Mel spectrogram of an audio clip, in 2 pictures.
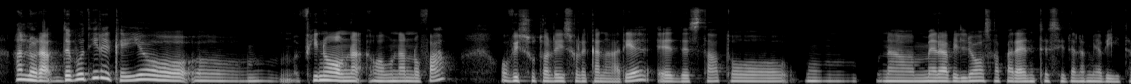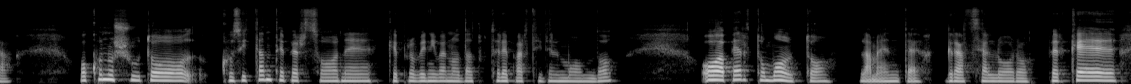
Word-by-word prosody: Allora 200 Hz, -7 st, +6 dB
devo 210 Hz, +8 st, +3 dB
dire 290 Hz, +1 st, +1 dB
che 185 Hz, -, -3 dB
io 215 Hz, +5 st, +3 dB
ho, 190 Hz, -6 st, +3 dB, 0.5 s
uhm, 155 Hz, 0 st, -8 dB
mhmm, 175 Hz, -5 st, -12 dB
fino 195 Hz, +4 st, +3 dB
a -, -, +8 dB
una 165 Hz, -1 st, +2 dB
a 160 Hz, +1 st, -3 dB
un 155 Hz, +1 st, 0 dB
anno 155 Hz, -1 st, 0 dB
fa, 175 Hz, -, -4 dB, 0.4 s
ho 180 Hz, -, -4 dB
vissuto 170 Hz, -1 st, -2 dB
alle 155 Hz, 0 st, 0 dB
isole 150 Hz, -1 st, -4 dB
Canarie 155 Hz, +9 st, -1 dB
ed 145 Hz, -1 st, -3 dB
è 140 Hz, -, 0 dB
stato 150 Hz, 0 st, -4 dB
un 155 Hz, -2 st, -8 dB, 0.2 s
una 155 Hz, -1 st, -2 dB
meravigliosa 155 Hz, +1 st, 0 dB
parentesi 150 Hz, 0 st, -2 dB
della 145 Hz, +1 st, -4 dB
mia 145 Hz, -1 st, -3 dB
vita. 135 Hz, 0 st, -7 dB, 0.7 s
Ho 185 Hz, -, 0 dB
conosciuto 190 Hz, -5 st, +2 dB
così 175 Hz, +1 st, -4 dB
tante 210 Hz, -1 st, 0 dB
persone 165 Hz, -2 st, -3 dB
che 165 Hz, -, -4 dB
provenivano 160 Hz, -1 st, -2 dB
da 150 Hz, +1 st, -3 dB
tutte 155 Hz, +3 st, -9 dB
le 165 Hz, -1 st, +1 dB
parti 155 Hz, 0 st, -6 dB
del 155 Hz, +1 st, -4 dB
mondo. 150 Hz, +3 st, -4 dB, 0.8 s
Ho 210 Hz, 0 st, +8 dB
aperto 210 Hz, -1 st, +4 dB
molto 160 Hz, -6 st, +1 dB, 0.2 s
la 70 Hz, -1 st, -1 dB
mente 145 Hz, -, -3 dB
grazie 150 Hz, 0 st, -1 dB
a -, -, -1 dB
loro 145 Hz, -2 st, -3 dB
perché, 175 Hz, +1 st, +5 dB
160 Hz, 140 wpm, -22 LUFS, 150-180 Hz, 0.8 s, a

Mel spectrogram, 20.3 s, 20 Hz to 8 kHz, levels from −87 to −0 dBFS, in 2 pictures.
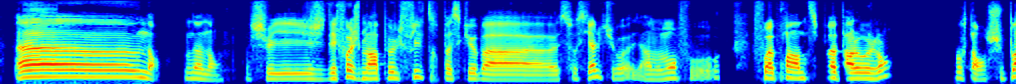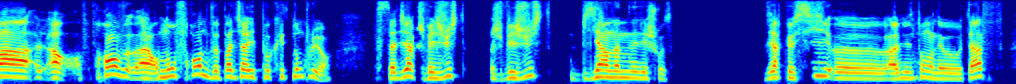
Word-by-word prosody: Heu, 195 Hz, 0 st, +6 dB
non, 175 Hz, -, -5 dB, 0.3 s
non, 155 Hz, -1 st, -6 dB
non. 125 Hz, -3 st, -12 dB, 0.3 s
Je 140 Hz, -, -15 dB
suis 145 Hz, 0 st, -5 dB
je 135 Hz, -1 st, -8 dB
des 155 Hz, +2 st, -3 dB
fois, 195 Hz, -, +1 dB
je 160 Hz, -, -9 dB
mets 155 Hz, -, -1 dB
un 150 Hz, -, +4 dB
peu 165 Hz, +3 st, -10 dB
le 165 Hz, -, -7 dB
filtre 190 Hz, +3 st, -11 dB
parce 145 Hz, -3 st, -7 dB
que, 150 Hz, -, -7 dB
bah, 130 Hz, -2 st, 0 dB
social, 170 Hz, +8 st, -5 dB
tu 145 Hz, -, -14 dB
vois, 145 Hz, -11 st, -12 dB
il 80 Hz, -, -20 dB
y -, -, -17 dB
a -, -, -12 dB
un 130 Hz, -, -8 dB
moment 140 Hz, +5 st, -6 dB
faut 175 Hz, +2 st, -19 dB, 0.3 s
faut 170 Hz, -, -2 dB
apprendre 160 Hz, +1 st, +2 dB
un -, -, -10 dB
petit 155 Hz, -, -11 dB
peu 175 Hz, -, +3 dB
à -, -, +2 dB
parler 155 Hz, -1 st, +4 dB
aux 155 Hz, -1 st, -2 dB
gens. 220 Hz, -, -4 dB, 0.6 s
Pourtant 160 Hz, -5 st, -6 dB
je -, -, -8 dB
suis -, -, -6 dB
pas, 195 Hz, +1 st, +7 dB
heu, 185 Hz, -, -9 dB
a -, -, -11 dB
alors 170 Hz, -, +1 dB
franc 255 Hz, 0 st, +5 dB
alors 160 Hz, -2 st, +5 dB
non 205 Hz, +5 st, -1 dB
franc 255 Hz, +4 st, 0 dB
ne 230 Hz, -, -6 dB
veut 180 Hz, -1 st, -5 dB
pas 200 Hz, +3 st, 0 dB
dire 205 Hz, +2 st, +2 dB
hypocrite 190 Hz, 0 st, -8 dB
non 210 Hz, +1 st, -6 dB
plus 205 Hz, -1 st, -6 dB
hein, -, -, -11 dB, 0.4 s
c'est-à-dire 160 Hz, +6 st, 0 dB
que -, -, -25 dB
je 155 Hz, -, -6 dB
vais 165 Hz, -, -1 dB
juste 215 Hz, +7 st, -4 dB, 0.2 s
je 145 Hz, -3 st, -8 dB
vais 170 Hz, +3 st, -3 dB
juste 210 Hz, +7 st, -5 dB, 0.2 s
bien 170 Hz, +7 st, +1 dB
amener 175 Hz, -1 st, -2 dB
les 165 Hz, -, -5 dB
choses. 140 Hz, -3 st, -10 dB, 0.9 s
Dire 175 Hz, +3 st, +1 dB
que 170 Hz, -, -3 dB
si, 220 Hz, +6 st, -4 dB
heu, 155 Hz, -3 st, -3 dB
admettons 165 Hz, +5 st, -2 dB
on 165 Hz, -, -5 dB
est -, -, -1 dB
au 145 Hz, -1 st, -5 dB
taf 190 Hz, +8 st, -1 dB
165 Hz, 225 wpm, -22 LUFS, 150-195 Hz, 0.9 s, pas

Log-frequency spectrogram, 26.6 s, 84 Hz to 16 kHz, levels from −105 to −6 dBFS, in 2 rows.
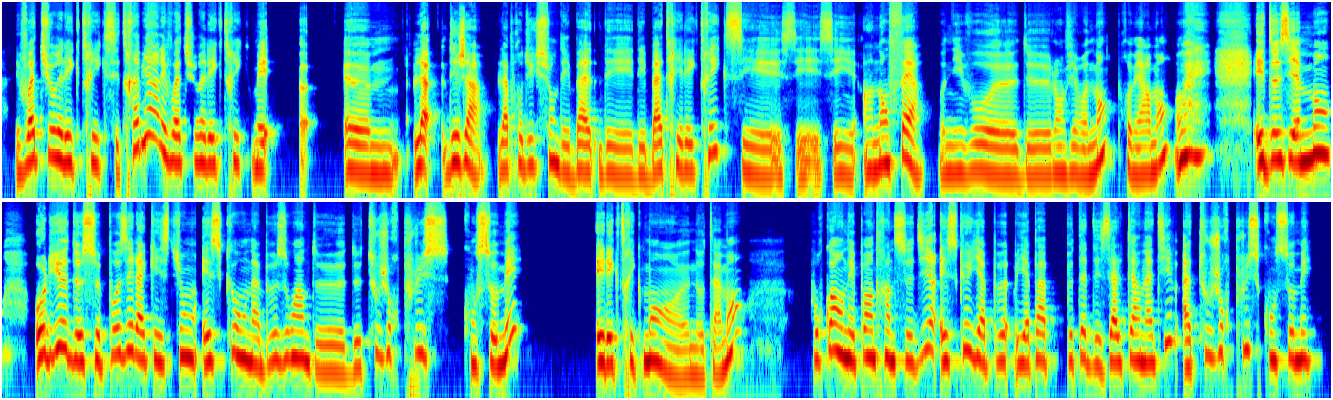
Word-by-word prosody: Les -, -, -3 dB
voitures 235 Hz, +6 st, +2 dB
électriques, 225 Hz, -2 st, +1 dB
c'est 175 Hz, -5 st, -5 dB
très 310 Hz, -, +1 dB
bien 405 Hz, +6 st, +2 dB
les 285 Hz, -, +4 dB
voitures 220 Hz, -1 st, 0 dB
électriques 215 Hz, 0 st, -2 dB
mais, 195 Hz, -, 0 dB, 0.3 s
heu, 315 Hz, -, -3 dB, 0.4 s
hem, 170 Hz, +1 st, 0 dB
la 200 Hz, +2 st, +4 dB
déjà 220 Hz, -6 st, +1 dB
la 185 Hz, -, -1 dB
production 205 Hz, +3 st, -3 dB
des 175 Hz, -5 st, -2 dB
batt 175 Hz, +2 st, -1 dB
des 165 Hz, -1 st, -5 dB
des 165 Hz, +1 st, -5 dB
batteries 180 Hz, +5 st, -1 dB
électriques 275 Hz, +12 st, -4 dB
c'est 165 Hz, -, -3 dB
c'est 80 Hz, 0 st, -7 dB
c'est 165 Hz, -2 st, -6 dB
un 180 Hz, +1 st, -1 dB
enfer 215 Hz, -4 st, +2 dB, 0.2 s
au -, -, -6 dB
niveau, 175 Hz, +1 st, -3 dB
heu, 160 Hz, -1 st, -1 dB
de 160 Hz, +1 st, -4 dB
l'environnement 170 Hz, -, -2 dB
1°. 185 Hz, -, -2 dB
Ouais 265 Hz, +2 st, +5 dB, 0.5 s
et 225 Hz, -, +7 dB
2°, 245 Hz, +4 st, +6 dB, 0.3 s
au 250 Hz, -, +7 dB
lieu 315 Hz, +5 st, +4 dB
de 235 Hz, -3 st, +2 dB
se 235 Hz, +1 st, +3 dB
poser 275 Hz, +6 st, -1 dB
la 250 Hz, -3 st, +3 dB
question, 240 Hz, +2 st, +1 dB
est-ce 230 Hz, +2 st, +2 dB
qu'on 260 Hz, -3 st, +3 dB
a 210 Hz, -, -1 dB
besoin 240 Hz, +4 st, 0 dB
de 175 Hz, -5 st, -3 dB
de 190 Hz, +3 st, -4 dB
toujours 270 Hz, +7 st, -7 dB
plus 280 Hz, -1 st, -2 dB
consommer 210 Hz, +1 st, +2 dB, 0.8 s
électriquement, 220 Hz, -4 st, +3 dB
heu, 150 Hz, +1 st, -7 dB
notamment, 165 Hz, -, -2 dB, 0.7 s
pourquoi 260 Hz, +5 st, +1 dB
on 275 Hz, -, +7 dB
n'est 245 Hz, -, +7 dB
pas 265 Hz, +3 st, -1 dB
en -, -, +5 dB
train 250 Hz, 0 st, 0 dB
de 230 Hz, -, +4 dB
se 235 Hz, 0 st, -3 dB
dire, 295 Hz, +9 st, -3 dB
est-ce 230 Hz, +1 st, 0 dB
qu'il 310 Hz, -3 st, 0 dB
y 255 Hz, -, +2 dB
a 225 Hz, -, +1 dB
peu 230 Hz, +2 st, -4 dB
il 210 Hz, -, -3 dB
y -, -, +2 dB
a -, -, -2 dB
pas 240 Hz, -1 st, -2 dB, 0.2 s
peut-être 235 Hz, +2 st, -3 dB
des 205 Hz, 0 st, -4 dB
alternatives 225 Hz, -, 0 dB
à 195 Hz, -, 0 dB
toujours 270 Hz, +7 st, -6 dB
plus 310 Hz, +1 st, -2 dB
consommer 240 Hz, -2 st, 0 dB
225 Hz, 180 wpm, -22 LUFS, 180-250 Hz, 0.8 s, et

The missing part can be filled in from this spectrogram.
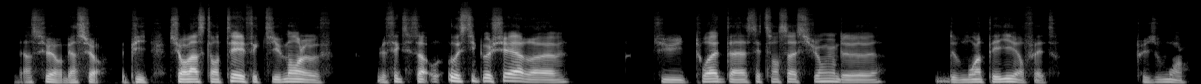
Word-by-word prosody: Bien 105 Hz, +1 st, -8 dB
sûr, 105 Hz, -1 st, 0 dB
bien 100 Hz, +2 st, -1 dB
sûr -, -, -1 dB, 0.2 s
et -, -, -11 dB
puis 110 Hz, -3 st, -3 dB, 0.2 s
sur 120 Hz, -3 st, +5 dB
l'instant 120 Hz, -1 st, +5 dB
t 150 Hz, +4 st, +6 dB
effectivement, 125 Hz, +1 st, +1 dB
heu, 105 Hz, -4 st, +1 dB
f 95 Hz, -, -19 dB, 0.4 s
le -, -, -6 dB
fait -, -, -2 dB
que -, -, -12 dB
ce -, -, -13 dB
soit -, -, +2 dB
au -, -, -10 dB
aussi 145 Hz, +3 st, +3 dB
peu 150 Hz, +2 st, +2 dB
cher, 150 Hz, -2 st, +4 dB
heu, 110 Hz, -1 st, +1 dB, 0.9 s
tu 105 Hz, -3 st, -5 dB
toi 130 Hz, 0 st, +3 dB
tu 115 Hz, -, -14 dB
as 110 Hz, 0 st, +2 dB
cette 110 Hz, +3 st, -8 dB
sensation 125 Hz, +3 st, -3 dB
de 105 Hz, -1 st, -3 dB, 0.6 s
de 140 Hz, -6 st, -8 dB
moins 115 Hz, +3 st, -1 dB
payer, 125 Hz, +2 st, 0 dB
en 100 Hz, -, -6 dB
fait, -, -, -11 dB, 0.7 s
plus 110 Hz, 0 st, -12 dB
ou 110 Hz, -, -8 dB
moins. 105 Hz, -5 st, -6 dB
115 Hz, 185 wpm, -21 LUFS, 105-130 Hz, 0.9 s, t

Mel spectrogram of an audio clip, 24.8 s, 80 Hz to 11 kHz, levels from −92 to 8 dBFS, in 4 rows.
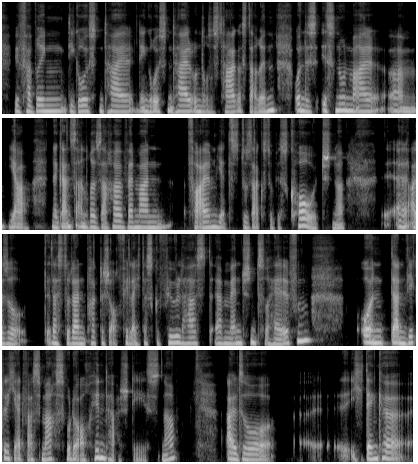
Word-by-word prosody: wir 170 Hz, -, -4 dB
verbringen 170 Hz, +2 st, +1 dB
die 165 Hz, -3 st, -6 dB
größten 170 Hz, +2 st, -1 dB
Teil 160 Hz, +1 st, -1 dB
den 175 Hz, -2 st, -3 dB
größten 165 Hz, +3 st, -1 dB
Teil 165 Hz, +2 st, +1 dB
unseres 155 Hz, -5 st, -4 dB
Tages 150 Hz, +1 st, -1 dB
darin 195 Hz, +2 st, +1 dB, 0.3 s
und 185 Hz, -1 st, +3 dB
es 160 Hz, -2 st, 0 dB
ist 190 Hz, 0 st, -2 dB
nun 190 Hz, -1 st, +5 dB
mal, 170 Hz, +4 st, 0 dB
ähm, 90 Hz, -, -2 dB
ja, 90 Hz, +11 st, -1 dB, 0.3 s
'ne 165 Hz, -, -1 dB
ganz 185 Hz, +4 st, +1 dB
andere 170 Hz, -2 st, 0 dB
Sache, 175 Hz, +2 st, -1 dB
wenn 165 Hz, 0 st, +1 dB
man 165 Hz, +3 st, 0 dB, 0.2 s
vor -, -, +1 dB
allem 170 Hz, +2 st, +4 dB
jetzt 155 Hz, -4 st, -5 dB
du 160 Hz, -, -4 dB
sagst, 150 Hz, -, -6 dB
du -, -, -9 dB
bist -, -, -9 dB
Coach, 210 Hz, 0 st, +4 dB
ne? -, -, -3 dB, 0.5 s
Äh, 185 Hz, -, -3 dB
also, 155 Hz, -, -2 dB, 0.3 s
dass 170 Hz, -5 st, -1 dB
du -, -, -3 dB
dann 160 Hz, -2 st, +3 dB
praktisch 170 Hz, 0 st, -4 dB
auch -, -, -6 dB
vielleicht 165 Hz, -4 st, -3 dB
das 165 Hz, -, -2 dB
Gefühl 185 Hz, +2 st, 0 dB
hast, 165 Hz, 0 st, -3 dB
äh, 165 Hz, -, 0 dB
Menschen 170 Hz, +4 st, +1 dB
zu 170 Hz, -, -4 dB
helfen 175 Hz, -, +3 dB, 0.7 s
und 180 Hz, -5 st, +6 dB
dann 165 Hz, -1 st, +6 dB
wirklich 190 Hz, +1 st, 0 dB
etwas 160 Hz, -, -3 dB
machst, 165 Hz, +2 st, -1 dB
wo -, -, +1 dB
du -, -, +1 dB
auch 150 Hz, -, -5 dB
hinter 200 Hz, -5 st, +3 dB
stehst, 160 Hz, +5 st, -5 dB
ne? 180 Hz, +9 st, -1 dB, 0.7 s
Also, 165 Hz, -3 st, +2 dB, 1.0 s
äh, -, -, -10 dB
ich -, -, -7 dB
denke, 185 Hz, +2 st, +3 dB
170 Hz, 150 wpm, -24 LUFS, 160-185 Hz, 1.0 s, und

